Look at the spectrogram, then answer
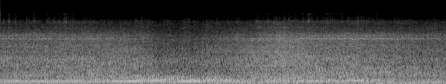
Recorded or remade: recorded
